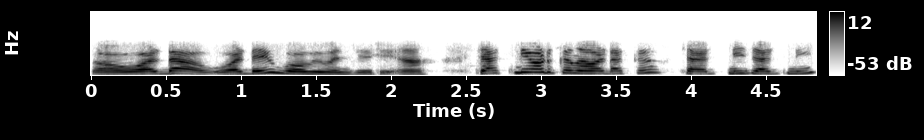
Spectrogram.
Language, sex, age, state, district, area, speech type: Malayalam, female, 30-45, Kerala, Kasaragod, rural, conversation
